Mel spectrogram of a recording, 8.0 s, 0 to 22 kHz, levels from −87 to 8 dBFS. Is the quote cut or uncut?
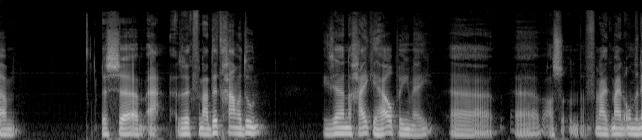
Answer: uncut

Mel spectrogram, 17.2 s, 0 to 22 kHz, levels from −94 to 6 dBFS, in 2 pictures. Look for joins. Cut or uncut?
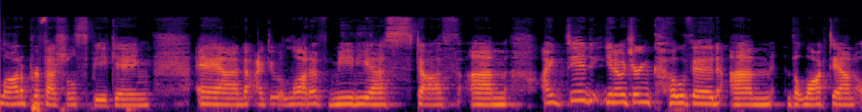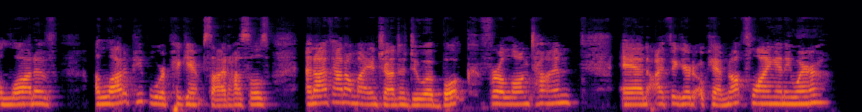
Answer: uncut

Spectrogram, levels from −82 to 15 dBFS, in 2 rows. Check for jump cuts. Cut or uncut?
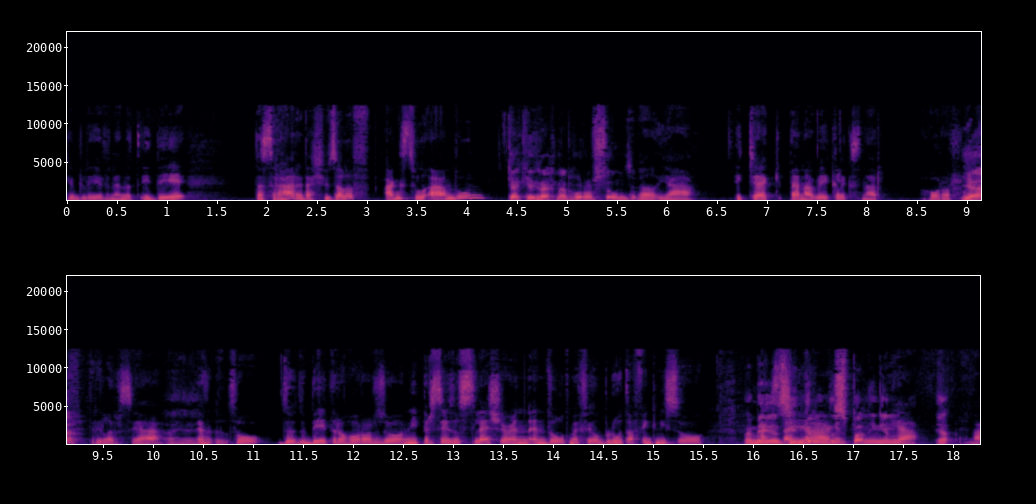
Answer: cut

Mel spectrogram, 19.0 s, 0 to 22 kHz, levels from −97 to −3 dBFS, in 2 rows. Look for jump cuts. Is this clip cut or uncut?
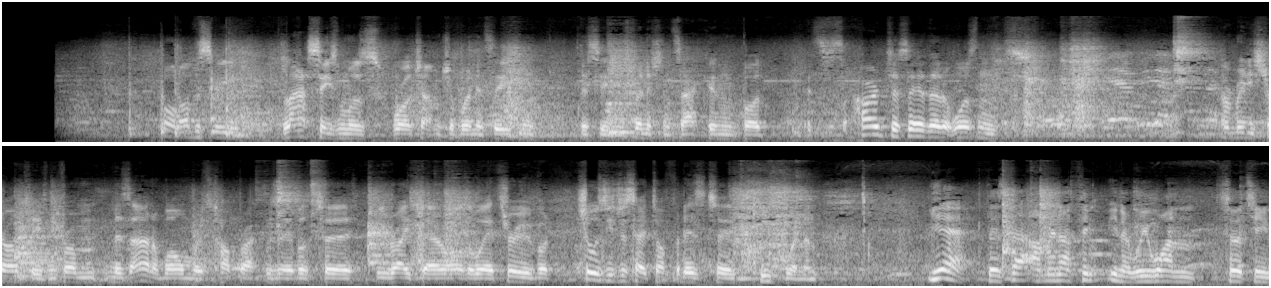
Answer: uncut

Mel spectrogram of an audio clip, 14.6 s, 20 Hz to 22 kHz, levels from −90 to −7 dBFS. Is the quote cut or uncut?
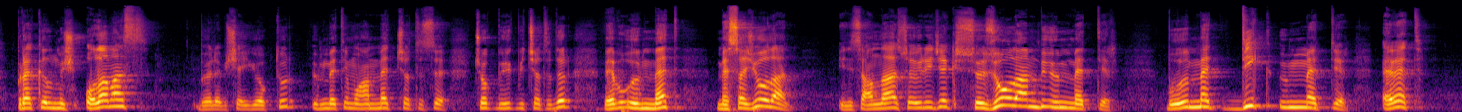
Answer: uncut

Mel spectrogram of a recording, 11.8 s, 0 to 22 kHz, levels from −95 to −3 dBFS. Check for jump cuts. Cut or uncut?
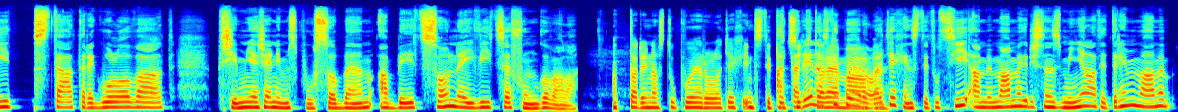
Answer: uncut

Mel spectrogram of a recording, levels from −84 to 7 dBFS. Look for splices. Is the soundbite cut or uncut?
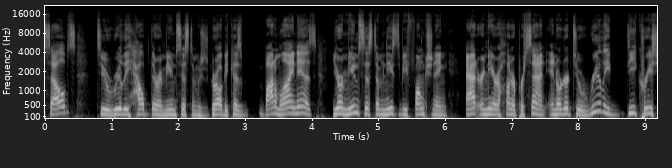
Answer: uncut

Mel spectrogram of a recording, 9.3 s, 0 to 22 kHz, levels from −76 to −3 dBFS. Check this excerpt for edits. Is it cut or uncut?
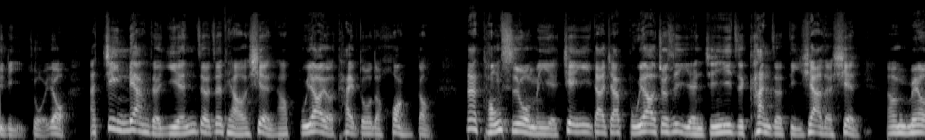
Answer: uncut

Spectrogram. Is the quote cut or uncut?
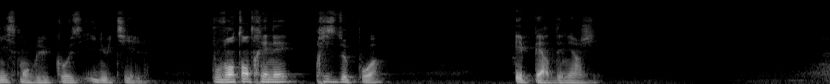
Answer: uncut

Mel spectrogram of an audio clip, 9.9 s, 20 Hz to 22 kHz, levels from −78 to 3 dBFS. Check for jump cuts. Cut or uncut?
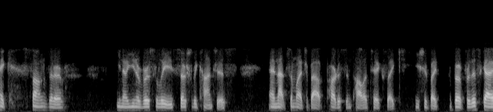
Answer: uncut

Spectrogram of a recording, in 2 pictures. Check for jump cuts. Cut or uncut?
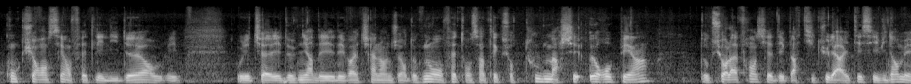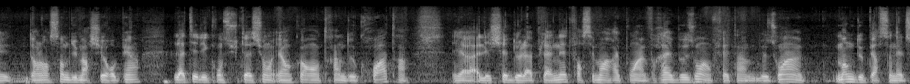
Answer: uncut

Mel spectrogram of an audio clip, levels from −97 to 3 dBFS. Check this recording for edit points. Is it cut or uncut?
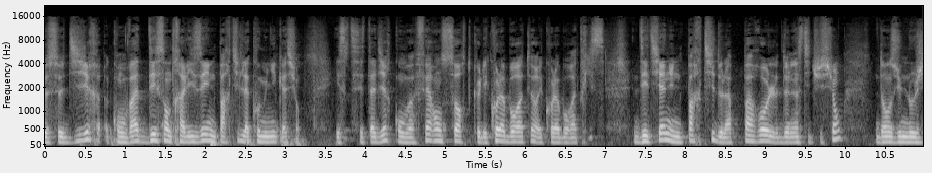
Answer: cut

